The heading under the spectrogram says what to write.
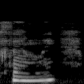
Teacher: by letter it sounds like w i or wire and then the unstressed eye is just going to be a very relaxed neutral vowel sound that's kind of sounds like an uh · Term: unstressed I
